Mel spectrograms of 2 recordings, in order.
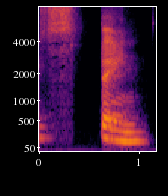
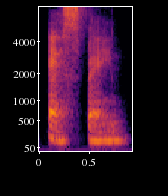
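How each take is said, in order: First: The word starts directly with the s sound. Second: The word starts with an added e vowel. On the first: The speaker calls it right. "So just say Spain" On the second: The speaker calls it wrong. "rather than Espain"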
